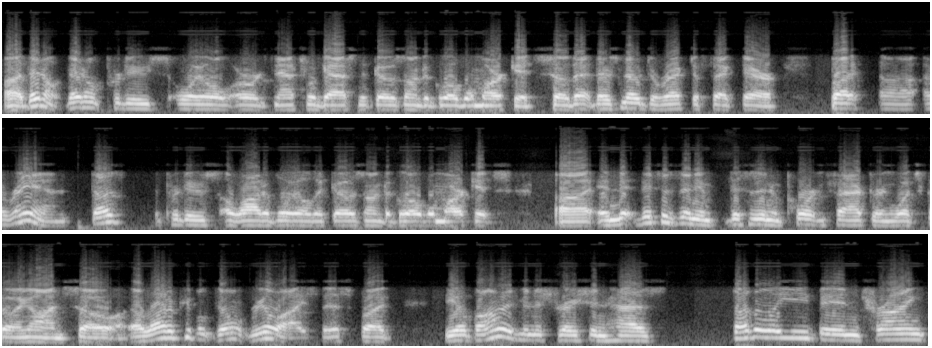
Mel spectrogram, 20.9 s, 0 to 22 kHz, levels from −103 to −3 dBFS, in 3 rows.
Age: 50-69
